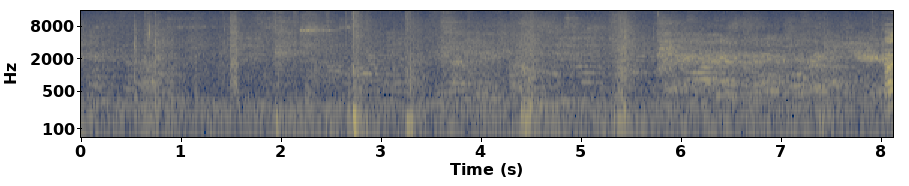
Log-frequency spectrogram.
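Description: Background sound of a large gym: faint voices in the distance and a few scattered knocks and thuds.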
